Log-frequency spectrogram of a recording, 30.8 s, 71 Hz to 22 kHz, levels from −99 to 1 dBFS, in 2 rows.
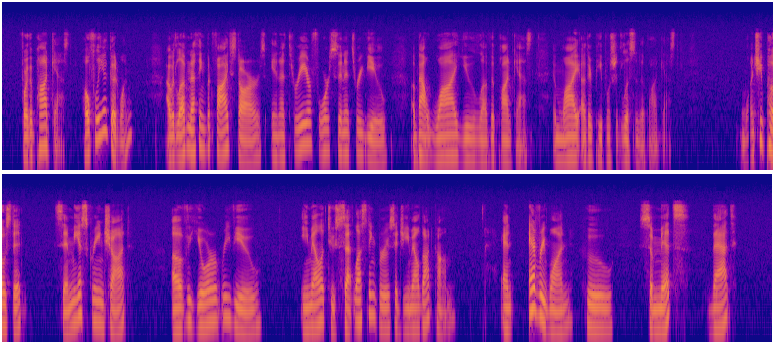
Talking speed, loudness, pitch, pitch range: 115 wpm, -33 LUFS, 120 Hz, 110-145 Hz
